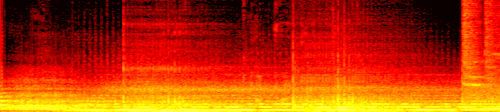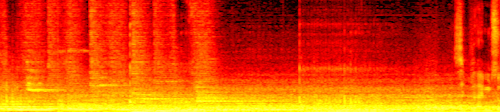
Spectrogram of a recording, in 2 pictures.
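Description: Background music: sustained, held chords over a slow, swelling low bass.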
